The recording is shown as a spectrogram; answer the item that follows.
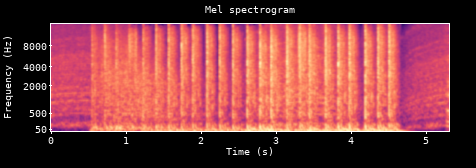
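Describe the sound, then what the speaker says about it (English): A turret-mounted plasma gun in Wreckfest firing a rapid burst of about twenty evenly spaced shots lasting some four seconds, loud and close, then stopping. "Oh, it's actually a plasma gun."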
